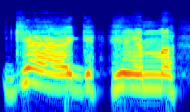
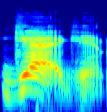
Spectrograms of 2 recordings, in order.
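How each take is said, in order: First: Gag him, each word crisp, high and loud; enunciated. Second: Gag him tossed off lightly; casual order. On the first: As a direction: spell out gag and him separately. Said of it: "enunciating each word". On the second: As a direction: dismiss it, an offhand command. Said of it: "said with a casual wave". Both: Acted.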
